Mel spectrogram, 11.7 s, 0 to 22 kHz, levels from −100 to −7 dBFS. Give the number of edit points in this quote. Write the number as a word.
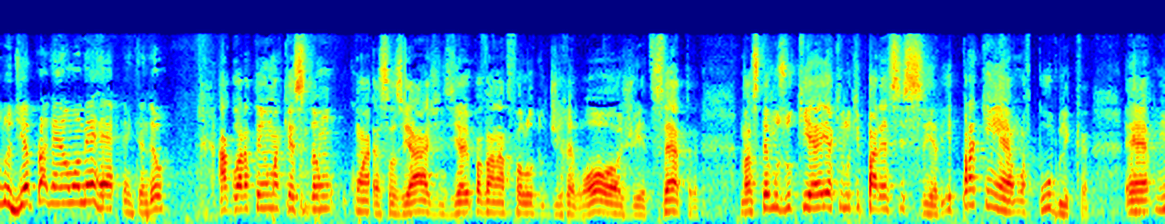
two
